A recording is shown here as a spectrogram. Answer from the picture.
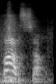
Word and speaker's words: Barça: On the other hand, we have the nickname of "Barça" which is a simple apocope of the word "barcelona" pronounced in Catalan where the "c" is said as an "s".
